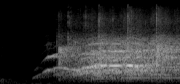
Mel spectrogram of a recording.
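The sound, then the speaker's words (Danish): After a moment of silence, an audience bursts into cheering and clapping on cue as the storyteller raises a glass during a telling of the Book of Esther, quickly swelling into a steady, dense roar of applause and voices that carries on to the end. “Øhm, og så havde jeg tænkt, at hver gang I ser, at jeg sådan i løbet af historien løfter glasset, så må I gerne øh, øh, juble og klappe.”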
